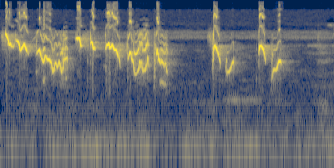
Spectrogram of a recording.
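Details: Oriental magpie-robin ngriwik twitter used to prompt silent magpie-robins to sing: a rapid tumble of descending squeaky whistles and chatter, then two separate short down-slurred notes.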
